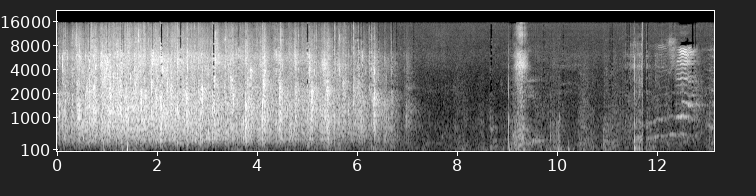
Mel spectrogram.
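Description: A church audience applauding to welcome a newly baptized person: dense, sustained clapping for about six seconds that then dies away, leaving quieter scattered sounds and a few soft thumps.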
